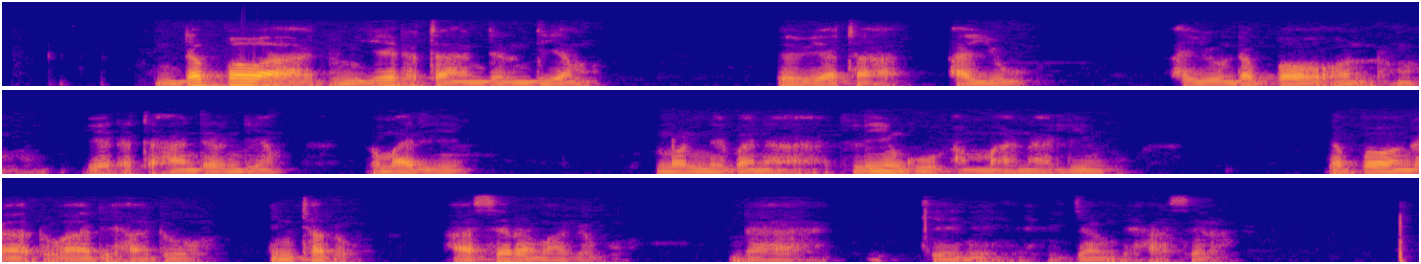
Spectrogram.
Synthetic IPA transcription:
ndabːawaɗumjɛɗatahandɛɾndijam | ɓɛwiatʰa | ʔaju | ʔajundabːawaʔɔ̰nɗumjɛɗa̰ta̰handɛɾndijam | ɗɔmaɾi | nɔnːɛbanaliŋɡuʔamːanaliŋɡu | dabːawaŋɡaɗɔ̰waːdɛ̰hadɔ | intalɔ̰ | hasɛɾamaɡabɔ | nda | kʰɛnɛ̰d͡ʒamɗɛha̰sɛɾa

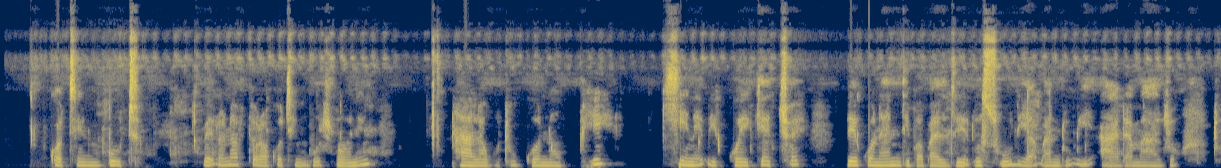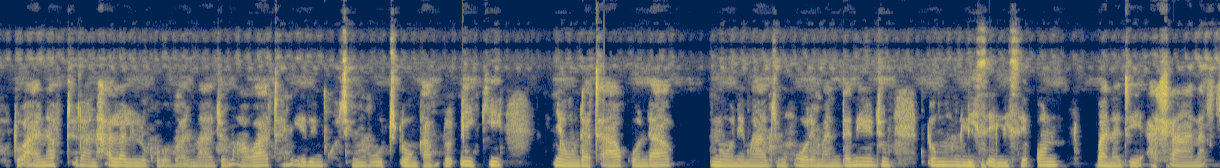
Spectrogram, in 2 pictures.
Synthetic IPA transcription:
kotʰinbut | ɓɛɗɔnaftuɾakotʰinbutɗoni | halaɡutuɡɔnopʰːi | kʰinɛɓikʰːɔjkɛt͡ʃːɔj | ɓɛkɔnandibabald͡ʒɛɗɔsuɗiaɓanduɓiʔadamad͡ʒɔmtʰɔ̥tɔʔanaftiɾanhalalːukɔbaba̰lmad͡ʒumawatʰaneɾinkʰo̥timbutɗɔŋɡamɗɔɗikʰːi | ɲawndatʰakɔnda | nɔnɛmad͡ʒumhɔɾɛmandaned͡ʒumɗɔmlisɛlisɛʔɔnbanad͡ʒɛʔaʃaːna

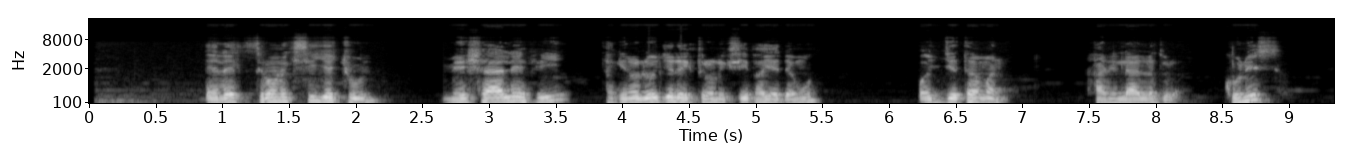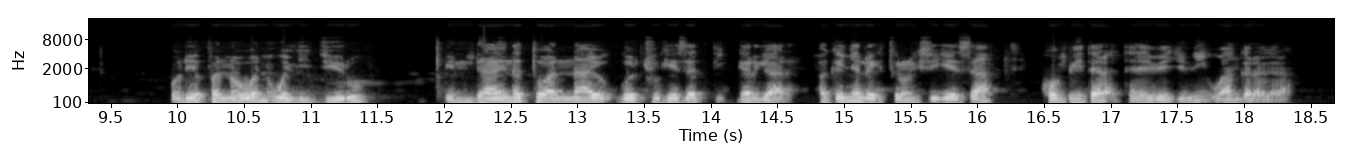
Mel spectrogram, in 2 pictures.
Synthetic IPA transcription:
ɛlɛkt̪ɪɾoːnɪksiːd͡ʒɛt͡ʃːuːn | meːʃaːle̞ːfɪ | t̪ɛknɔloːd͡ʒiːɛlɛk̚t̪ɾoːnɪksiːfɐjːɐd̪ɐmuːn | hɔd͡ʒːɛt̪ɐmɐn | kɐnɪlaːlːɐt̪ʊᶑɐ̥ | kʊnɪs | ʔɔd̪e̞ːfːɐnːoːwːɐnwɐld͡ʒɪd͡ʒːiːɾuː | kʼɪnd̪aːʔɪnɐt̪ɔʔɐnːaːɡɔt͡ʃːuːke̞ːs̬ːɐt̪ːɪɡɐɾɡaːɾɐfɐkʼːeːɲːɐɛlɛk̚t̪ɪɾoːnɪksiːke̞ːsːaː | kɔmpuːt̪ɐɾɐt̪ɛlɛvɪd͡ʒɪniːwaːŋɡɐɾaːɡɐɾaː

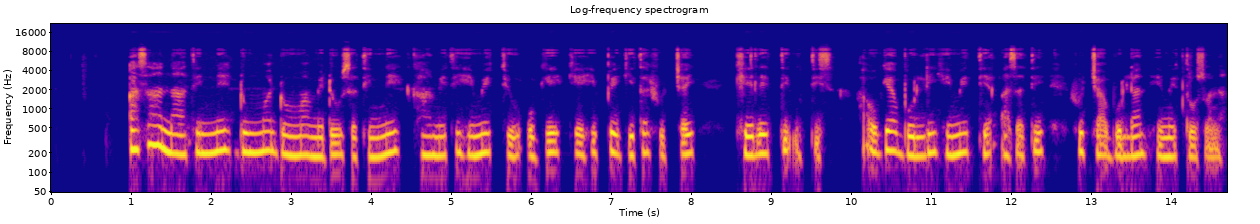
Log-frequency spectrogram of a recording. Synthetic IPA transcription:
ʔɐsaːnaːt̪ɪnːɛd̪ʊmːɐd̪ʊmːɐmɛd̪o̰ːsɐt̪ʰɪnːɛkʰaːmɛt̪ɪɦɛmɛt̪ːɪjɔɔɡeːkʰeːhɪpːɛɡɪt̪ɐʃʊt͡ʃːɐj | kʰe̞ːlɛt̪ːɪʔʊt̪ːɪs | hɐʔɔɡɪjɐbɔlːɪhɛmɛt̪ʰːɪjɐʔɐsɐt̪ɪ | ʃʊt͡ʃːa̰ːbɔlːɐnhɛmɛt̪ːo̰ːsɔ̰nɐ

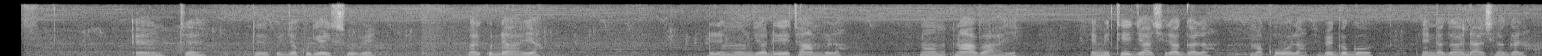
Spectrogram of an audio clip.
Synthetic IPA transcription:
entʰe | diɾikuɟːakuljaisuβi | βalikudaja | diɾimuːɲɟiɾadiɾetaːmbula | naːβaːji | e̞mitiɟaciɾaɡala | makʰo̞ːlaeβiɡo̞ɡo̞ | e̞ndaɡadaciɾaɡala

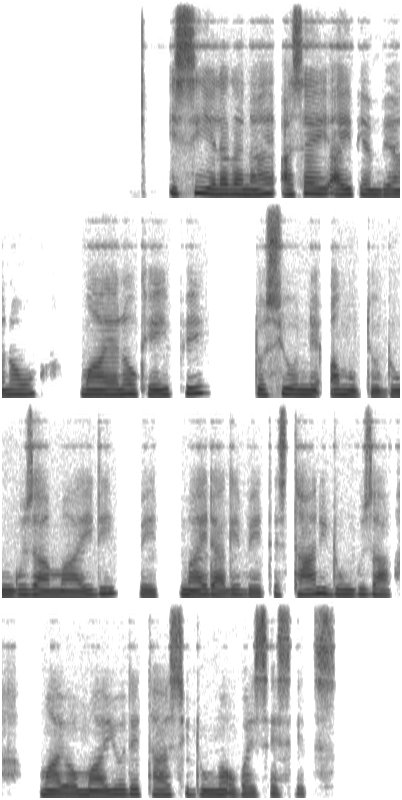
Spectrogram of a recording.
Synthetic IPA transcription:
ʔɪsːɪjɛlɐɡɐnɐɐʔɐsɐjɐjfɪjɐnbɛjɐnɐw | maːjɐnɐwkʰeːjɪpʰːɛ | d̪̥ɔsɪjonːɛʔɐmʊt̪ːɪjod̪ʊŋɡʊzaːmaːjɪd̪ɪ | maːjɪd̪aːɡe̞ːbe̞ːt̪ːest̪aːnɪd̪ʊŋɡʊzaː | maːjwaːmaːjjo̞ːd̪ɛt̪aːsːɪd̪ʊmːɐʔʊfɐjsːɐjsḛːt̪ːɪ̥s

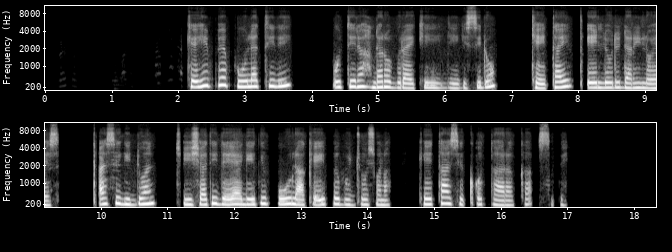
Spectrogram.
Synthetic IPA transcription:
kehɪpːɛpʰuːlɐt̪ʰːɪd̪ɪ | ʔʊt̪ːɪd̪ɐd̪ɐɾɔbɪɾɐjkʰːɪɡiːɡɪsːɪd̪ɔ | ke̞ːt̪ːɐjt̪ʼe̞ːlːɪjoːd̪ɛd̪ɐɾɪlɔʔeːs | kʼɐsːɪɡɪd̪ːʊwɐn | t͡ʃʼiːʃɐt̪ɪd̪ɛʔɪjaɡe̞ːt̪ɪpʰuːlaːkʰehɪpːɛɡʊd͡ʒːo̞ːsɔnɐ | kʰe̞ːt̪ːaːsɪkʼɔt̪ːaːɾɐkːɐɪsːɪt̪ɛ

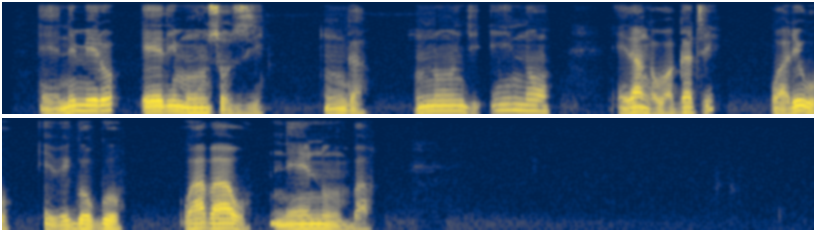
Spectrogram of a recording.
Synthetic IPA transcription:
e̞nimiɾo̞ | e̞ɾimuːnso̞zi | ŋɡa | nuːɲɟiino̞ | e̞ɾaŋɡawaɡati | wa̰liwo̞ | e̞̰βiɡo̞ɡo̞ | waβaːwo̞ne̞ːnuːmba

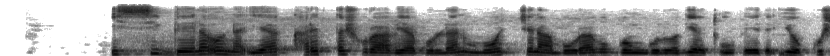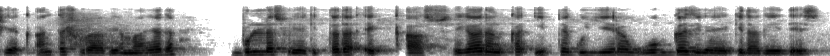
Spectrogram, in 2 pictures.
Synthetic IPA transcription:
ʔɪsːɪɡe̞ːlɐʔɔnɐ̰ʔɪjaːkʰɐɾɛt̪ːɐʃʊɾaːbɪjaːbɔlːɐnmo̞ːt͡ʃːɛnaːbuːɾaːɡɔɡɔŋɡɔlʊwɐɡɪjɐt̪ʼuːfeːd̪ɛʔɪjɔkʊʃɪjɐkʼɐ̰nt̪ːɐʃʊɾaːbɪjamaːjɐd̪ɐ | bʊlːɐsʊɾɪjɐɡɪt̪ʼːɐd̪ɐʔɛkʼːa̰ːshɛɡaːd̪ɐŋkːɐʔɪpːɛɡʊjːeːɾɐwɔɡːɐzɪɡɐɛkʼːɪd̪aːɡeːd̪e̞̰ːs

